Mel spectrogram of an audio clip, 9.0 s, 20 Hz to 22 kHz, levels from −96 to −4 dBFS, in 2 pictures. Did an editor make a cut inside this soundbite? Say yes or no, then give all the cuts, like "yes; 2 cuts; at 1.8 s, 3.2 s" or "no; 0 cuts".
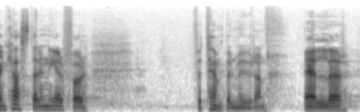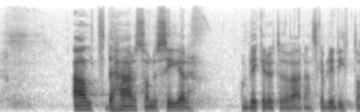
yes; 1 cut; at 3.7 s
